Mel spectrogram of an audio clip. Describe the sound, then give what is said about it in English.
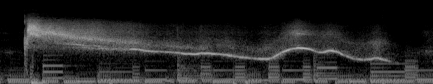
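A single long whistled tone imitating a baby eagle's cry, starting high and sharp, then sliding slowly downward with a wavering rise near the end, over a steady low background hum. “There's there's your eagle call, folks. It, it sounded sad, but the eagle had um, stomach problems.”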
